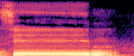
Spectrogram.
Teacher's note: Terus tutup mulut. Kita tak melafazkan lagi dah makhraj nun. Sebab sudah diidghamkan, dinamakan idgham ma'al gunnah. Diidghamkan ataupun dimasukkan bacaan nun ke dalam mim.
